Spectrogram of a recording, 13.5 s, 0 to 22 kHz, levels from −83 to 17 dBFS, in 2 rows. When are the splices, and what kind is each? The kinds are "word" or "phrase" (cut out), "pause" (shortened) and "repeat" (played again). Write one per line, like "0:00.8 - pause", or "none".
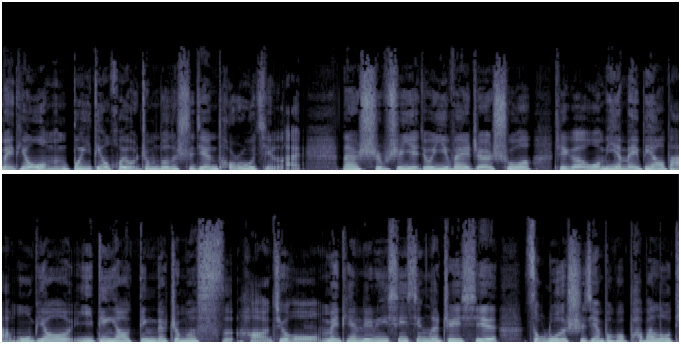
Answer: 0:05.5 - pause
